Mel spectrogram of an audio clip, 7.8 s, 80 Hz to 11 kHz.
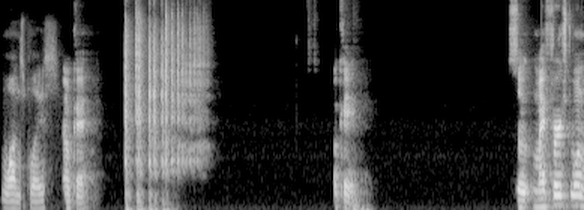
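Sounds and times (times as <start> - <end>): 
speech: 0.1 - 1.3, 4.5 - 4.9, 6.8 - 7.7
two ten-sided dice clattering across a hard surface: 1.7 - 2.9.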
